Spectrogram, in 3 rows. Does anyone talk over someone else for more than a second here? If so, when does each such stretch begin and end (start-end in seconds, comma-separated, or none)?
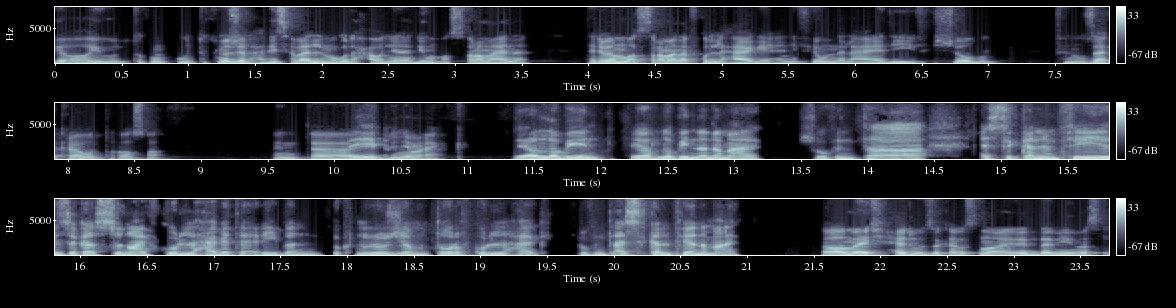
none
